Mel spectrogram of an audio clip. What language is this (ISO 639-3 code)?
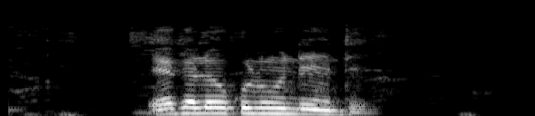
lug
